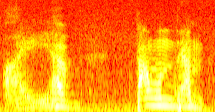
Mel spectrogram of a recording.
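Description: A man's voice: high voice, slow pace, creaky, full character voice. A young man playing a pompous, fearless alien warlord in a 1950s sci-fi B-movie parody, making grandiose, stilted declarations. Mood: defiant. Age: young adult. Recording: noisy old amateur videotape with hum.

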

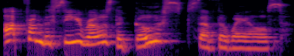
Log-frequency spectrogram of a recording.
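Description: In a living room at home, a children's librarian hosts storytime, reading a picture book aloud with asides to young kids. Her somewhat high voice is expressive and full of wonder, with drawn-out emphasis.

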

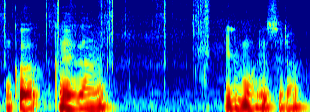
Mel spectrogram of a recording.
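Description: A man chatting to himself while playing a game, shouting in the fights. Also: lowish voice, little pitch movement, normal speed, slight background noise. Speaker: gameplay commentator. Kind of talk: let's play commentary.

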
